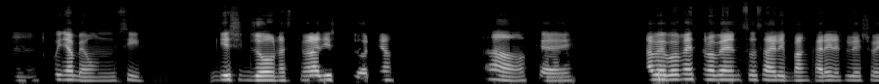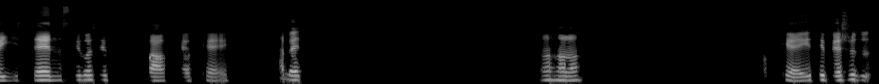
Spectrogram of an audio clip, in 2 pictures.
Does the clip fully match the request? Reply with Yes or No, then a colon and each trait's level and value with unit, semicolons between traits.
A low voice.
No: high, 195 Hz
